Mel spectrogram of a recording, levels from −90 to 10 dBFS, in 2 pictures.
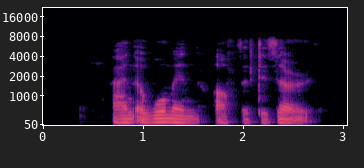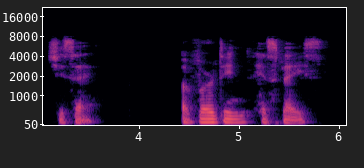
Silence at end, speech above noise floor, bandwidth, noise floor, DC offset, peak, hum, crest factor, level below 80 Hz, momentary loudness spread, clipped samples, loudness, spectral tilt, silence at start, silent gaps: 0.25 s; 57 dB; 8 kHz; -89 dBFS; under 0.1%; -12 dBFS; none; 22 dB; -68 dBFS; 11 LU; under 0.1%; -33 LUFS; -5.5 dB/octave; 0.7 s; none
